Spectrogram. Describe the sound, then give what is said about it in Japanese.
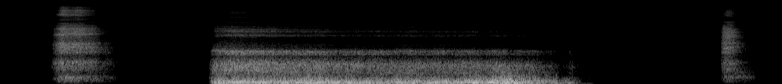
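Gentle breathy blowing into the left ear for ASMR: a short soft puff, then a long, steady blow lasting about four seconds, then one more brief puff, all alone with no talking. “それではこちらも、右耳の時と同じように、お耳ふうふうからしていくのじゃ。”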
